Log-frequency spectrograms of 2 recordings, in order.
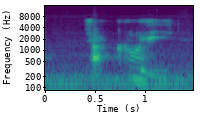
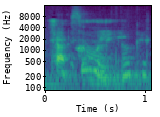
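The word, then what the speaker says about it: txakoli: It's a little white wine, and it's called chaculi, and it's spelled T-X-A-K-O-L-I. And chaculi, and that's what you drink.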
